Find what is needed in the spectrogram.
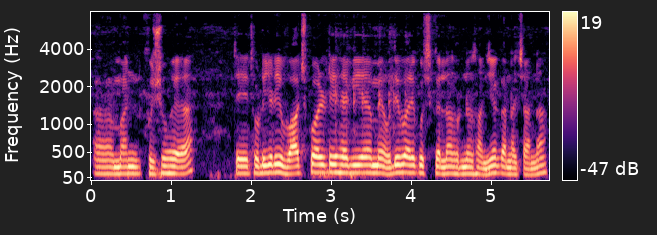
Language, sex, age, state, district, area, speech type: Punjabi, male, 30-45, Punjab, Mohali, rural, spontaneous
